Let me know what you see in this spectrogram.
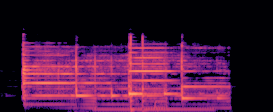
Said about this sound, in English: Here I am. I've got my phone on screen. I'm expect a call, and there it is, just like clockwork.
